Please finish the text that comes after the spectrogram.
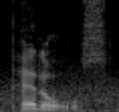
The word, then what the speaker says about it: petals: are petals that's right we spell it with a t but it's pronounced with the fast D sound D D D D petals petals the flower has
